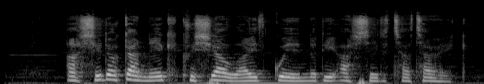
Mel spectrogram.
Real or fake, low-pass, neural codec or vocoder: real; 14.4 kHz; none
